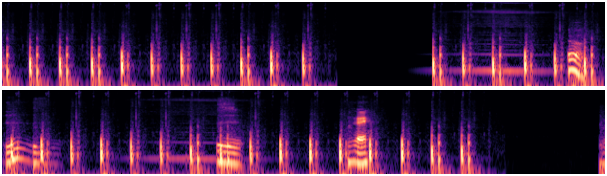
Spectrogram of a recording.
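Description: Footsteps thud steadily on a hard floor.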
